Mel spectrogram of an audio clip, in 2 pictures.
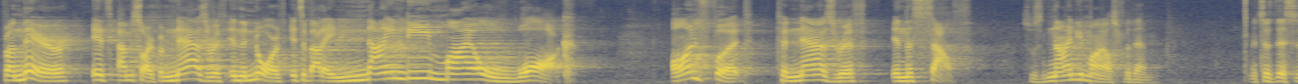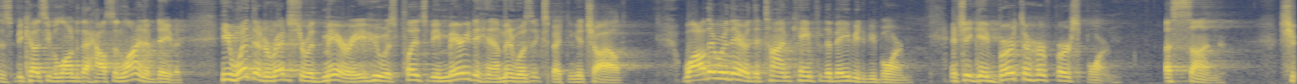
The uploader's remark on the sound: Christmas Eve Service (Audio)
